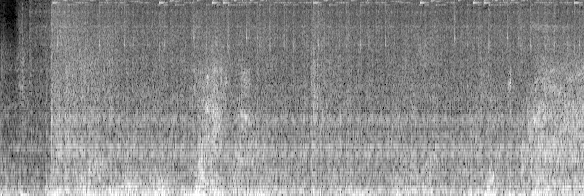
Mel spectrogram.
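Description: Gunshots bang out in quick bursts.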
